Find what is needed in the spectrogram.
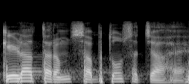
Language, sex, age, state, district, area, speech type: Punjabi, male, 30-45, Punjab, Amritsar, urban, read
